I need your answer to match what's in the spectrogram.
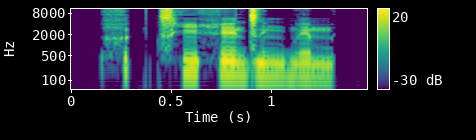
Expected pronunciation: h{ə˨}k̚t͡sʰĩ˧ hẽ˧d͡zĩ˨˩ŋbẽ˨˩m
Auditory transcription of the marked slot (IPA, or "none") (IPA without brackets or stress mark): ə˦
